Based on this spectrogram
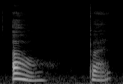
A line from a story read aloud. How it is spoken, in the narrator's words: Margot whispered, her eyes helpless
